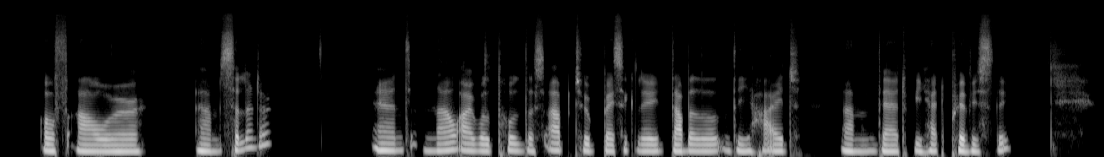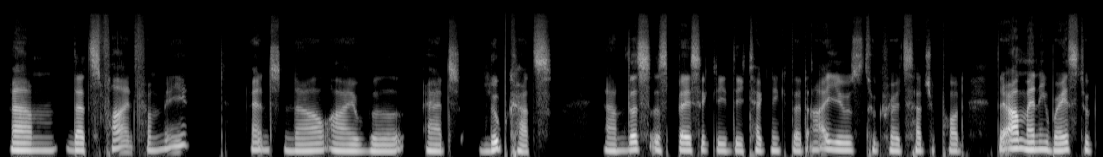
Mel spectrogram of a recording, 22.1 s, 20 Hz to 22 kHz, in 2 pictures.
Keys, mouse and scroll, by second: 3.3 KP_3, 5.5 click, 17.1-17.8 scroll up 1, 17.8 shift+middle click, 18.5-21.5 scroll up 1.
